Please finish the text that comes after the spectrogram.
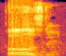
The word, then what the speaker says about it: Thursday: Thursday is the wrong pronunciation. Okay, so you have to pronounce in such a way like Thursday. Thursday. R should be silent.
